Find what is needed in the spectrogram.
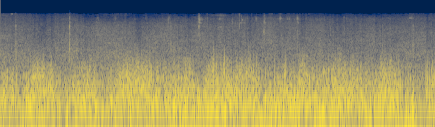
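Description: Wind buffeting the camera's microphone: a steady, loud low rumble that rises and falls.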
